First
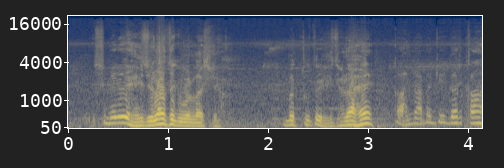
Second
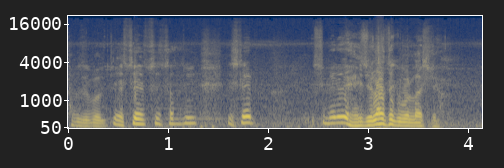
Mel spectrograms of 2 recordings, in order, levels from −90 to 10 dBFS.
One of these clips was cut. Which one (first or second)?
first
